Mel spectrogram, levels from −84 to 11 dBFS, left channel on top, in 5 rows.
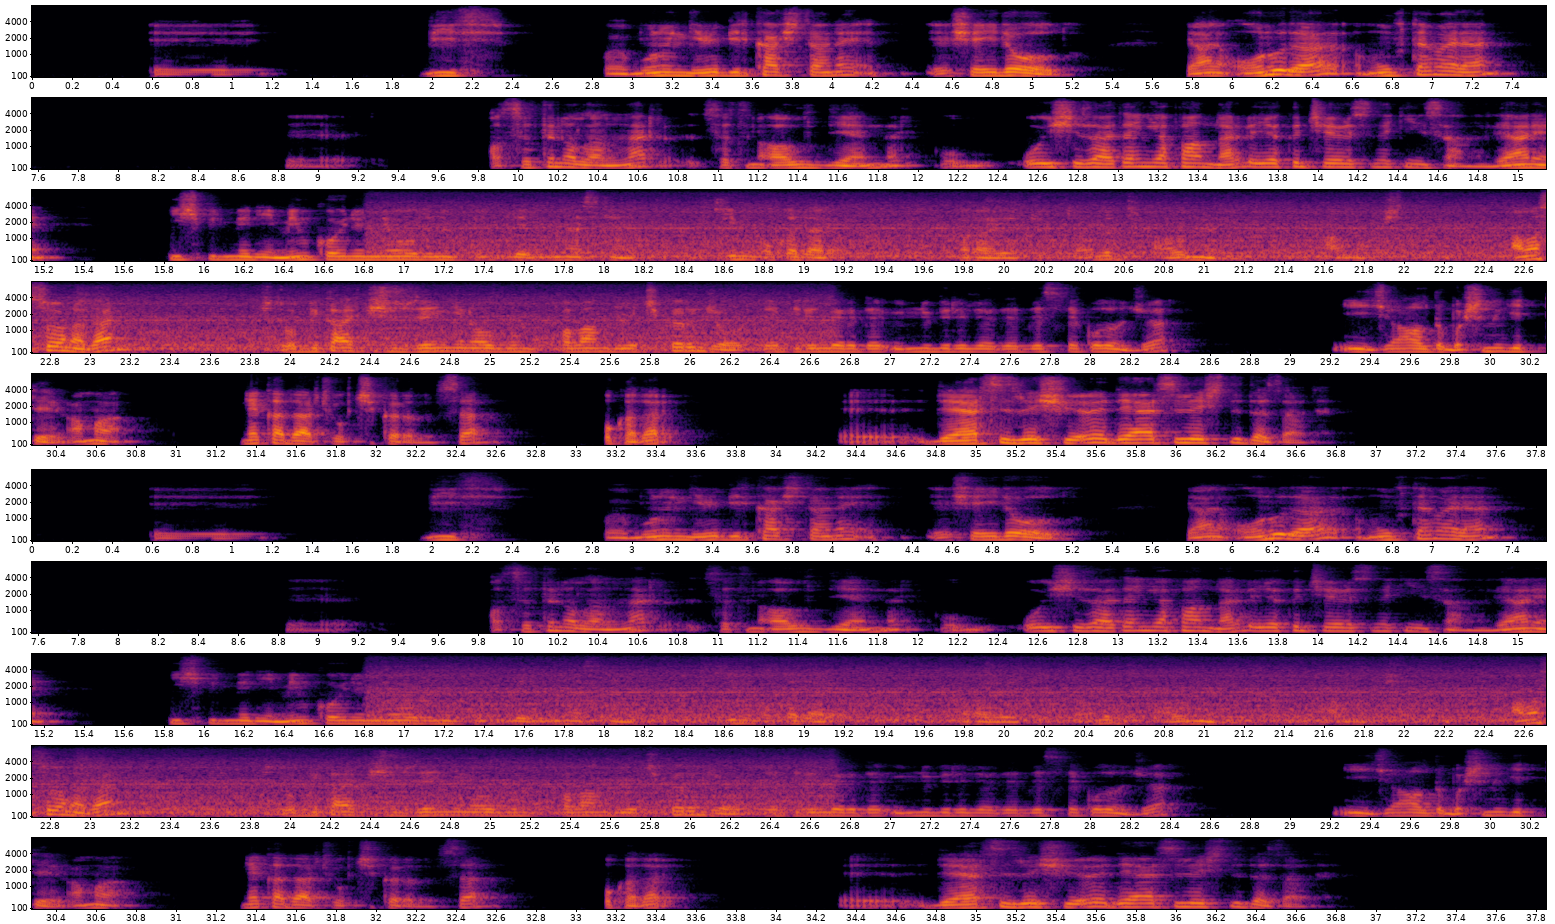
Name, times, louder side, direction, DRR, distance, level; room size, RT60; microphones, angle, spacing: voice 1, 0.6-1.1 2.0-2.4 2.9-5.2 5.8-7.4 8.8-9.2 9.9-15.3 15.8-19.3 19.8-21.2 21.6-22.0 22.5-23.3 23.8-28.4 29.2-30.8 31.3-32.6 33.1-33.5 34.3-36.8, left 4 dB, 40° left, 0.4 m, -21 dB
Mechanisms, 16.8-26.8, left 1 dB, 5° left, 1.0 m, -28 dB
6.2 x 5.8 x 6.1 m
head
